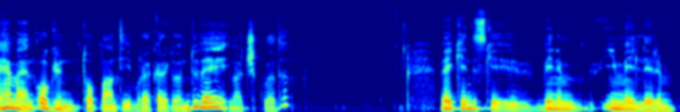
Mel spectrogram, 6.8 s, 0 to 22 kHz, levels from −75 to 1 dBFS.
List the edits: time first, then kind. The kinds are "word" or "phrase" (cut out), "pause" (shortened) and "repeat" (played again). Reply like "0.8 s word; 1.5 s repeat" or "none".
1.7 s word; 2.3 s word; 4.8 s word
